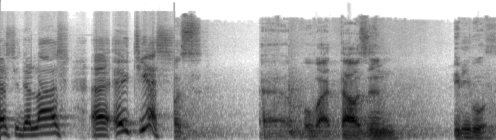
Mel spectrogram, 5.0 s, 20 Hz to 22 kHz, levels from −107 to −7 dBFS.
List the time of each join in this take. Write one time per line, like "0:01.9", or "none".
0:01.7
